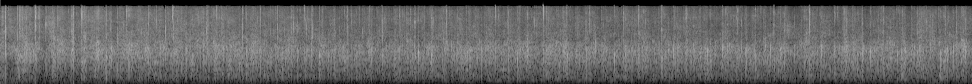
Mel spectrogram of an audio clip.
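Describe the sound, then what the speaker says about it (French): Sustained audience applause at an awards ceremony, dense and steady throughout, many hands clapping with no pauses and no voices standing out. "je vous demande d'applaudir"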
